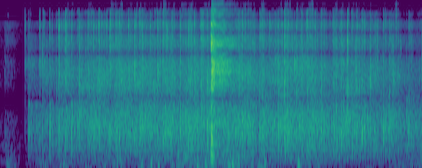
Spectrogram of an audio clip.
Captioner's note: applause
